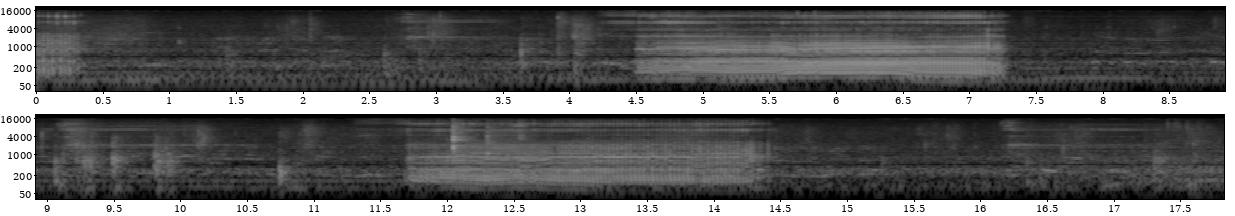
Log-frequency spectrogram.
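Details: Sleeping pug on a sofa: two long, loud, rattling snores about seven seconds apart with quieter snuffling breaths between; snoring.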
